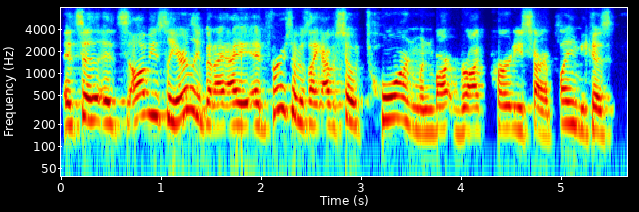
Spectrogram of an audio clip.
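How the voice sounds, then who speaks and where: A male caller from the San Francisco Bay Area, heard over a dull, lo-fi call line. His voice sits high for a man, and he rambles on in a casual way, tripping over his restarts. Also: brisk.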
